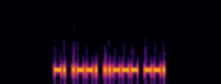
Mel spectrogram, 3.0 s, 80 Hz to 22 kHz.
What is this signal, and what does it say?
Morse code, heard as a keyed tone, about 40 wpm, 700 Hz. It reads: NP2G
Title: USA Call Signs - 4 Characters - 6x Character Spacing - 40wpm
